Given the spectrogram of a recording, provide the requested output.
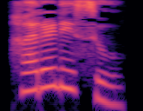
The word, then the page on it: ಹುರುಡಿಸು: Kannada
